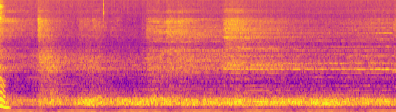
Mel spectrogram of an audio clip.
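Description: A fiery blast roars and rumbles.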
